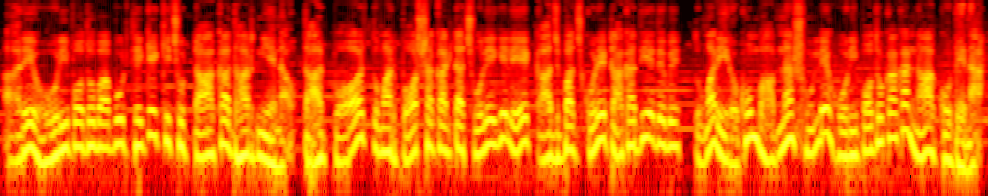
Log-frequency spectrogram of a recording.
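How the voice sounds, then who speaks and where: Village buddy for a cartoon , male actor: lowered voice, easygoing, inquisitive, reassuring, faint music beneath. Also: very animated, moderate pace, lightly acted. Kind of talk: cartoon story voice acting.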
